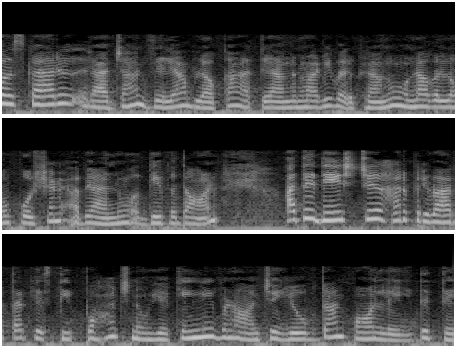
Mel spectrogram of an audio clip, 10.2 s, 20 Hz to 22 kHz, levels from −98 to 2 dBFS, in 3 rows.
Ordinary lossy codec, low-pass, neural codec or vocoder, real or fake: none; none; codec, 16 kHz, 2 kbps, FreqCodec, larger model; fake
